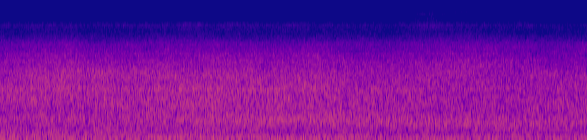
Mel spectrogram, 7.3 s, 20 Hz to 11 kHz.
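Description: A military aircraft with four Rolls-Royce AE 2100 D3 turboprop engines, an MC-130J at a Royal Air Force base, gives off a loud, steady engine roar that holds without a break.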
